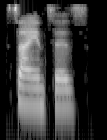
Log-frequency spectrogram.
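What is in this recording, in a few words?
"sciences", British English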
